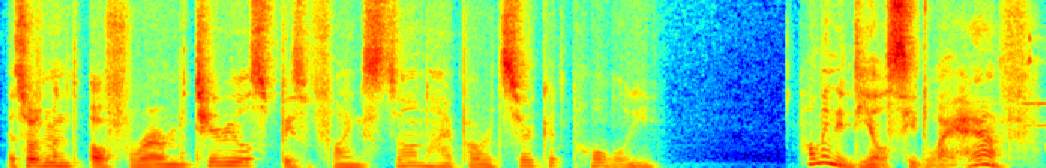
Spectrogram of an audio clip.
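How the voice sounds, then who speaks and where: This young Slovak streamer speaks in a mid-range, mellow voice with lively intonation and a moderate pace. During his casual gaming livestream he laughs a lot, chats easily, and reads the game text aloud through a desk mic.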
